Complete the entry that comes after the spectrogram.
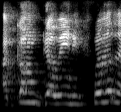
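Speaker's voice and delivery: imitating a child faking hurt in Afrikaans; lightly whining Afrikaans kid; mock whiny fake injury. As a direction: play the schoolkid pretending to be injured. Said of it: "fake an injury and say".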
